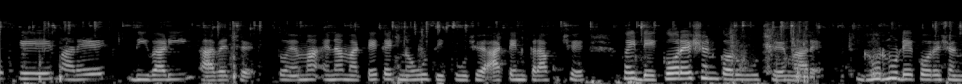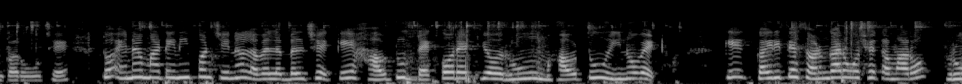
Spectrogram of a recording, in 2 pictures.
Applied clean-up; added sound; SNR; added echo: classical method spectral subtraction.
